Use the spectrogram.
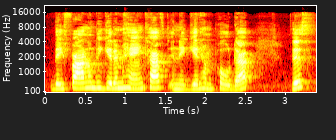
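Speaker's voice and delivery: usual speaking voice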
